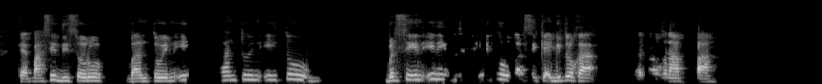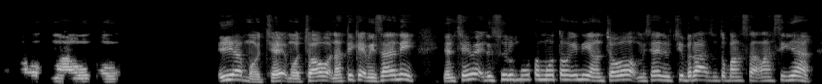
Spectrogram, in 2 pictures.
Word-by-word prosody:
Kayak 140 -2 0
pasti 210 +8 0
disuruh 165 0 +2 0.2
bantuin 155 +3 +1
ini, 210 +4 -2 0.3
bantuin 210 +2 -1
itu, 210 +2 -3 0.9
bersihin 200 +6 +2
ini, 245 0 +1
bersihin 460 -1 -15
itu, 245 - -7
pasti 170 -1 -2
kayak 150 - +2
gitu 190 - +2
loh, - - -8
Kak. 155 - +4 0.4
Enggak - - -6
tahu 170 - -4
kenapa. 150 -6 +2 1.4
Mau 140 0 -1 0.2
mau 140 -1 +3 0.2
mau. 130 0 -1 1.1
Iya. 220 +2 +5
Mau 120 - -1
cewek, 155 +7 +3
mau 135 -1 +1
cowok. 180 +5 +3
Nanti 150 +8 +1
kayak 220 - +3
misalnya 200 +7 +3
nih, - - -5 0.3
yang 155 +1 +1
cewek 230 +6 +2
disuruh 225 +4 -1
motong-motong 220 0 0
ini, 220 -1 +1
yang 175 - -1
cowok 205 +3 +1
misalnya 190 +3 -1
nyuci 185 +3 -3
beras 200 -1 +1
untuk 180 +1 -7
masak 180 0 -2
nasinya, 190 +3 -1
190 Hz, 160 wpm, -23 LUFS, 160-215 Hz, 1.4 s, Iya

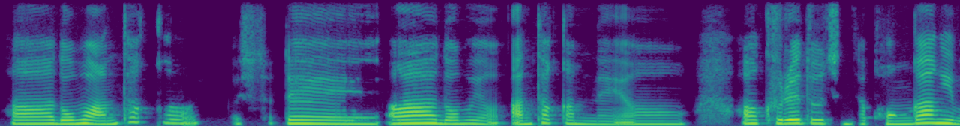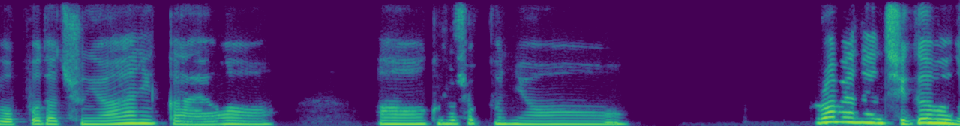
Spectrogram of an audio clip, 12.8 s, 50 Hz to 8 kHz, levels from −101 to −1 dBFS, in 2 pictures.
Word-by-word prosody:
아 220 0 +3
너무 215 +2 +4
안타까웠겠어 250 +2 -5
네. 225 -2 +3 0.3
아 240 +2 +7
너무 215 0 0
여 250 +5 -5
안타깝네요. 190 -3 -3 0.3
아 235 - +2
그래도 235 0 +4
진짜 200 -2 -8
건강이 235 +7 +3
무엇보다 190 +1 -3
중요하니까요. 190 -2 -3 0.7
아 205 0 0
그러셨군요. 195 -3 -4 1.2
그러면은 290 -2 +3
지금은 250 0 +3
215 Hz, 240 characters per minute, -23 LUFS, 195-240 Hz, 1.2 s, 아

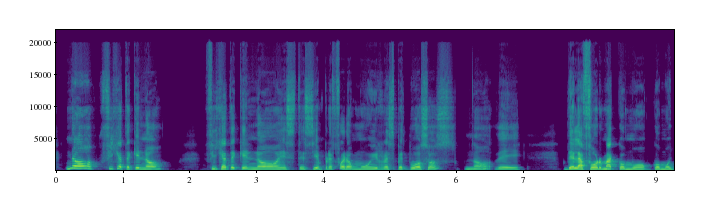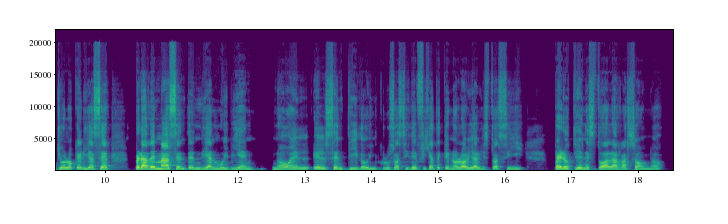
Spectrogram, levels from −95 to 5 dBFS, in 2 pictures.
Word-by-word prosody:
No, 345 0 +3
fíjate 285 -3 -5
que 215 -3 0
no. 210 +3 -1 0.5
Fíjate 250 -2 -2
que 200 -2 -2
no, 210 +2 0
este, 200 -4 -7
siempre 200 +3 -5
fueron 195 -1 -1
muy 190 0 -5
respetuosos, 180 - -4
¿no?, 150 +1 -8
de 150 -2 -5 0.6
de 195 +7 +3
la 190 0 +7
forma 230 +2 +2
como 165 -4 -3
como 180 0 -3
yo 215 +5 +1
lo 220 0 +2
quería 230 +1 -1
hacer, 240 0 +1 0.4
pero 260 0 +10
además 265 +1 +7
entendían 220 -3 -1
muy 225 0 -4
bien, 205 -2 -5 0.2
¿no?, 185 +4 -2
el 185 -6 -5
el 170 0 0
sentido, 200 -4 -3
incluso 190 +7 -6
así 205 +1 -6
de, 205 -1 -1
fíjate 225 +1 -6
que 185 -2 -6
no 185 +1 -2
lo 200 - +4
había 200 0 +4
visto 195 0 -6
así, 195 - -8 0.4
pero 185 +1 +6
tienes 215 +1 0
toda 200 -2 +4
la 185 -2 +2
razón, 170 -2 -4
¿no? - - -11
205 Hz, 155 wpm, -22 LUFS, 185-225 Hz, 0.6 s, pero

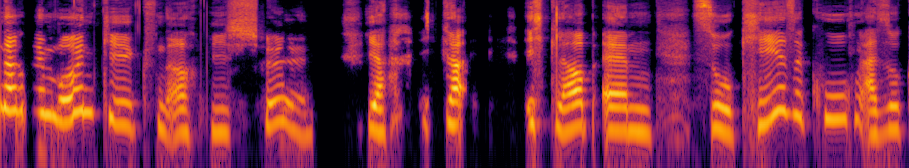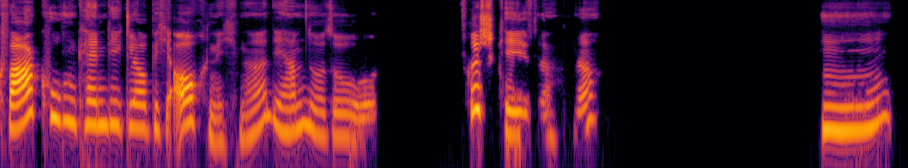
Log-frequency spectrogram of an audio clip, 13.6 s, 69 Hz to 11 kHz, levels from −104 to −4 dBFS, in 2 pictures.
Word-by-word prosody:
Nach 390 -1 +8
den 360 -2 +3
Mondkeksen, 280 -7 +1
ach 205 0 -2
wie 205 -1 -7
schön. 245 -2 -3 0.4
Ja, 225 -3 +5 0.3
ich 245 -3 -7
gla 255 -2 +9 0.5
ich 260 - +3
glaube, 240 +2 +4
ähm, 215 -2 +3 0.3
so 220 -4 +3
Käsekuchen, 305 - -1
also 210 +4 -1
Quarkkuchen, 285 - +3
kennen 255 0 -4
die, 260 -1 -7
glaube 235 -1 -6
ich, - - -11
auch 280 -3 +1
nicht, 155 -1 -15
ne? 205 - -9
Die 235 -6 -7
haben 210 +3 -6
nur 205 -7 -8
so 165 -3 -10 0.7
Frischkäse, 190 - -2
ne? 215 +10 -9 1.7
Mhm. 220 +6 -4
235 Hz, 130 wpm, -24 LUFS, 205-280 Hz, 1.7 s, gla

